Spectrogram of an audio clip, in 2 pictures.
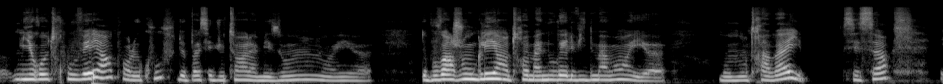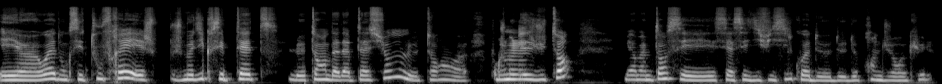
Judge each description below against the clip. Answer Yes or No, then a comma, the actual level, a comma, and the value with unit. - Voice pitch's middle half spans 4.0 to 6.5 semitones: No, average, 3.2 semitones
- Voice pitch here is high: Yes, high, 210 Hz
